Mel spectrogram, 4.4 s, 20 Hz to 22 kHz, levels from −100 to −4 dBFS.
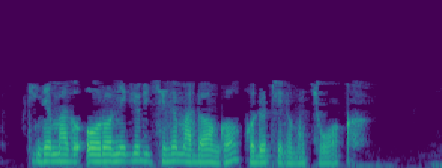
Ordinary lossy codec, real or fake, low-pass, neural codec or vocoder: MP3, 16 kbps; fake; 3.6 kHz; codec, 44.1 kHz, 7.8 kbps, Pupu-Codec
